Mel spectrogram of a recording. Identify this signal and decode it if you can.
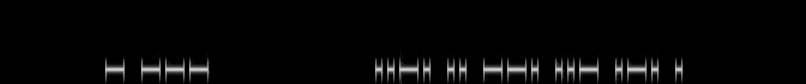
Morse code, heard as a keyed tone, about 20 wpm, 700 Hz. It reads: TO FIGURE
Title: 4x Word-Spacing - Sets of 5 Words - 20wpm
